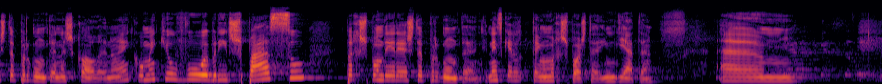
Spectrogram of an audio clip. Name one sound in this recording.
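A woman speaks calmly into a microphone in a large echoing room.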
